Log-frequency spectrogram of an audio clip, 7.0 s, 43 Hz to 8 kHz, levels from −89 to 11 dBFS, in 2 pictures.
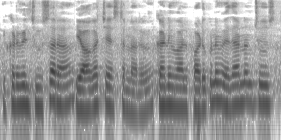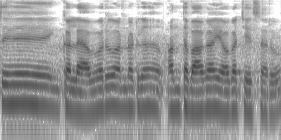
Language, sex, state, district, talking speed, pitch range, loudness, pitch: Telugu, male, Andhra Pradesh, Visakhapatnam, 145 wpm, 140-165 Hz, -23 LUFS, 150 Hz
